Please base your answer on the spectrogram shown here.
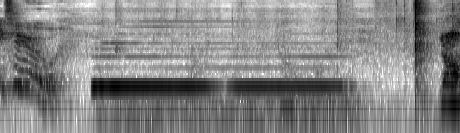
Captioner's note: bell rings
